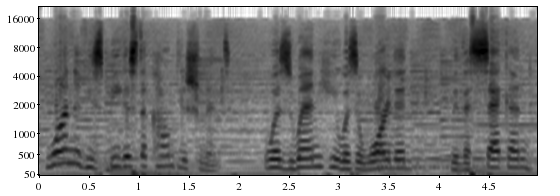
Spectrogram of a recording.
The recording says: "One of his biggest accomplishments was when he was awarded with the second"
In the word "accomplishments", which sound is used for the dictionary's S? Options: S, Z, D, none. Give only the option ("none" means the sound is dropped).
none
